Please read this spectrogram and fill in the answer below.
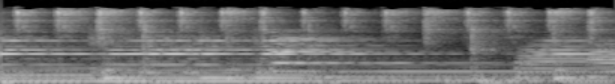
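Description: Steelpan melody played with mallets on a pair of chrome steel pans, the notes ringing over a steady drum beat and a low bass line.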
